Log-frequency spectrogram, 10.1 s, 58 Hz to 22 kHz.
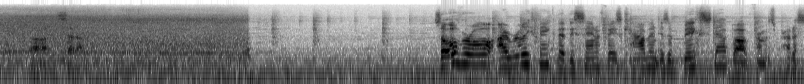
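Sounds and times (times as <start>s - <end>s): sunshade motor whine: 0.0s - 3.4s.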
